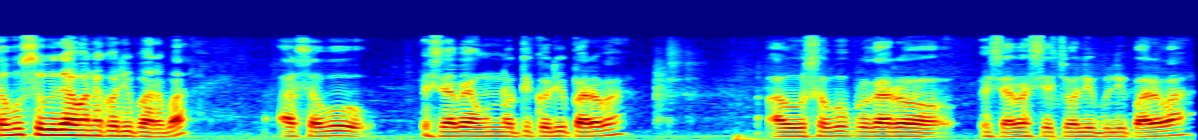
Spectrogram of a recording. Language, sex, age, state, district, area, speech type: Odia, male, 45-60, Odisha, Bargarh, rural, spontaneous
